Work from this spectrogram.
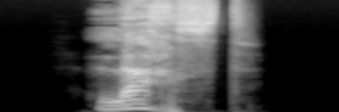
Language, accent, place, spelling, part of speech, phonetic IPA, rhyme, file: German, Germany, Berlin, lachst, verb, [laxst], -axst, De-lachst.ogg
- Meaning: second-person singular present of lachen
